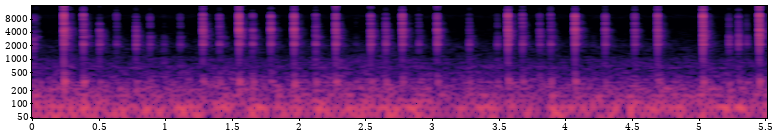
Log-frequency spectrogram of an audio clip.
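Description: Long acrylic nails tap a small, clear, empty, hollow plastic jar on its side and base. Quick, irregular, sharp, bright clicks cut off almost at once, with a faint low rumble underneath. The taps stay quiet and uneven throughout.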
